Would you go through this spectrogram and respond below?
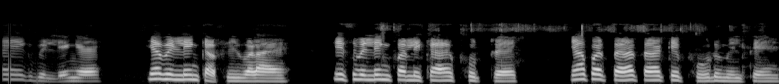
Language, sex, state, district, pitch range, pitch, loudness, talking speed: Hindi, male, Bihar, Saran, 150-220 Hz, 185 Hz, -17 LUFS, 175 wpm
